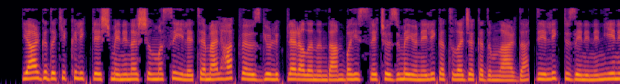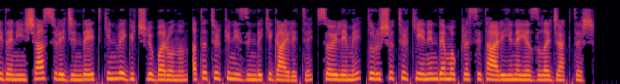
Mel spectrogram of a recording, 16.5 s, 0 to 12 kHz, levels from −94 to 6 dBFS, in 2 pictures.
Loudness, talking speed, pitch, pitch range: -21 LUFS, 115 wpm, 205 Hz, 190-215 Hz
